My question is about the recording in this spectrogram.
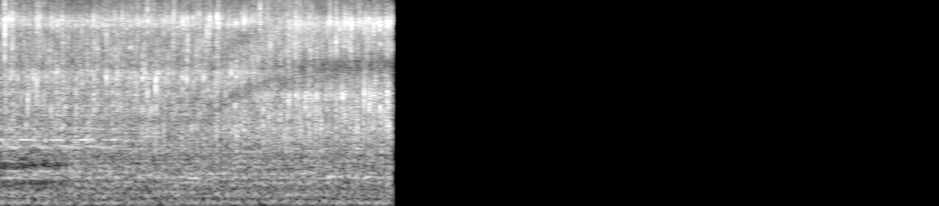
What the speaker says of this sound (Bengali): এই দেখুন বন্ধুরা কত সুন্দর ফুটছে, জল দিতে হয় না, জল বেরিয়ে গেছে লাউ থেকে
